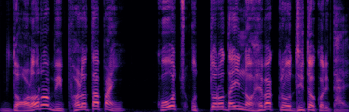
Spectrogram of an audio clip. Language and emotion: Odia, disgusted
